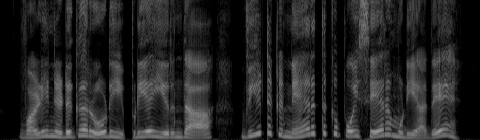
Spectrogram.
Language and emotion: Tamil, sad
